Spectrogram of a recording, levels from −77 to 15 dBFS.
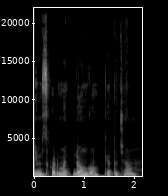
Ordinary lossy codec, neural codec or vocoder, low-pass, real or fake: none; none; none; real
